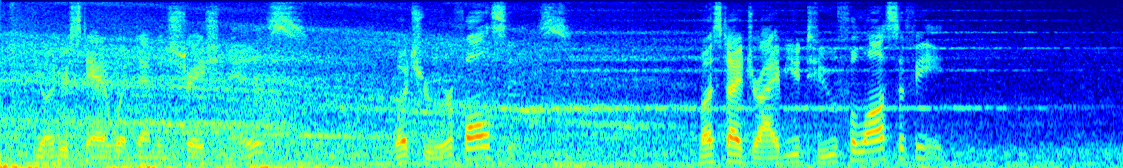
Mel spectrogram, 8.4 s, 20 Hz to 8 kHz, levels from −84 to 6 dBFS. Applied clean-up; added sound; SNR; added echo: none; Subway, metro, underground; 3 dB; none.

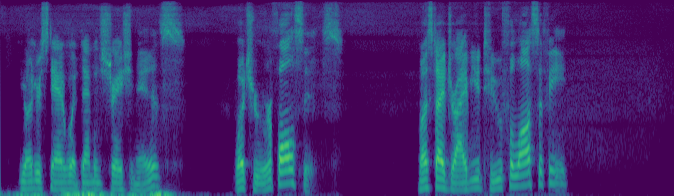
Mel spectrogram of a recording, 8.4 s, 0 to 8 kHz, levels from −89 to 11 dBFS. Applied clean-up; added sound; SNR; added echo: neural mask model Resemble Enhance denoiser.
